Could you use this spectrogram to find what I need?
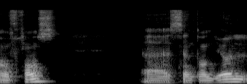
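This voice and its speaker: A man speaks very slowly in a fairly low voice. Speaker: research center director. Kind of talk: webinar presentation. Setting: online webinar.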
